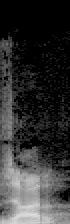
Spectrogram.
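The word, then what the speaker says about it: Tsar: और ये यहाँ के जो राजा थे वो कौन से वंश के थे, जार वंश के थे। जार टी साइलेंट है बच्चों।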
